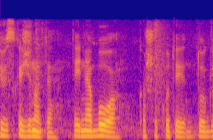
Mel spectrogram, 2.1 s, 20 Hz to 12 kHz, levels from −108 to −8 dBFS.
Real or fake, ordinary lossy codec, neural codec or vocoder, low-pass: real; AAC, 64 kbps; none; 7.2 kHz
